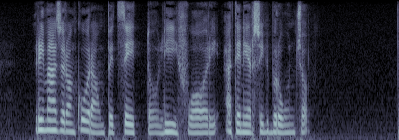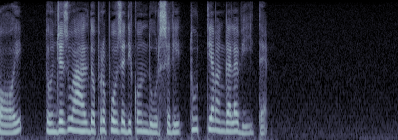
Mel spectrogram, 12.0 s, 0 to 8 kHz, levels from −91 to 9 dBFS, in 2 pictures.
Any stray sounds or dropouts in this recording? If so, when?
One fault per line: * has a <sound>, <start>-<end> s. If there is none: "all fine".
all fine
